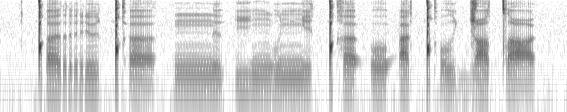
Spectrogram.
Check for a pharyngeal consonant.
absent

